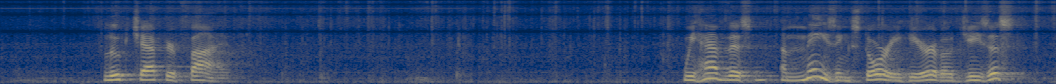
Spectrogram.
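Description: A middle-aged man speaks calmly through a microphone in a large hall, pausing between phrases.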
